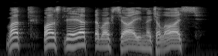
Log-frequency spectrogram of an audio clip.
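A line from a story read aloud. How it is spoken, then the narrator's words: Screeching parrot. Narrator (Russian): завопил попугай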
